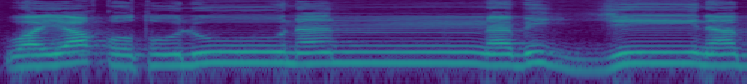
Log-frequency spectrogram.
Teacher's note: یہاں پہ ناظرین آپ دیکھیں قاف پہ کلکلہ ہوگا، واو مدہ ہے، اور نون کے اوپر چونکہ شد ہے اس وجہ سے یہاں پہ غنہ ہوگا. یا مدہ، یہ دوسری یا مدہ ہے.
